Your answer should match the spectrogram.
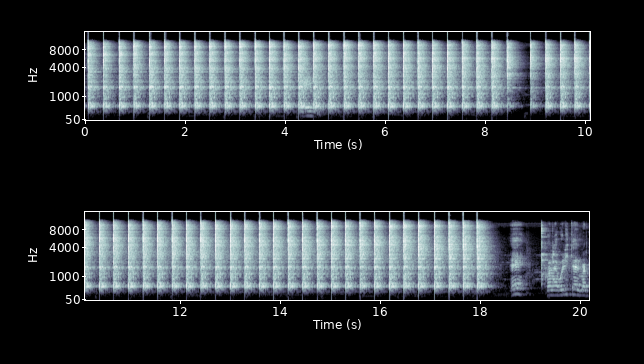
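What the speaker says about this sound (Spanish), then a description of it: "El martillo, vamos a usar otro cincel, más fácil de usar" Rapid, steady hammer blows on a chisel during metal chasing, dozens of sharp ringing metallic taps in a fast even rhythm, close and loud, briefly pausing midway and stopping near the end.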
